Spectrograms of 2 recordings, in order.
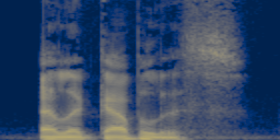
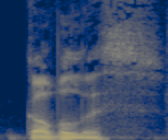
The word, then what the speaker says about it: Elagabalus: So it's pronounced Elagabalus. – Goebbels. – Not Gobbleus.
